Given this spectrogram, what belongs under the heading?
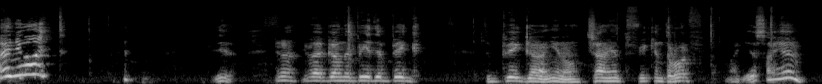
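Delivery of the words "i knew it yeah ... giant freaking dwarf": clumsy put-on German accent, sing-song tune. Speaker acts out a man's reaction to them, in a bad German accent. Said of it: "I'm not good at doing his German accent".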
